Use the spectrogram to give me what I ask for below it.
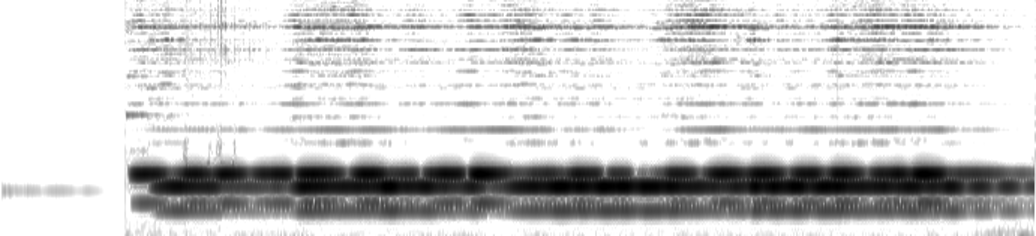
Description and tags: Magic Circle Long Ringing SFX
Great for magic circles in any game!
game-sound, magic, magical, magician, rpg, spell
